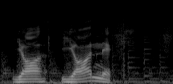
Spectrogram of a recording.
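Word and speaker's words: Janik: I'm like, this looks like John, but I've never seen this name before. First time I've ever had to try to pronounce this name. Yonick is the correct. Yanick.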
